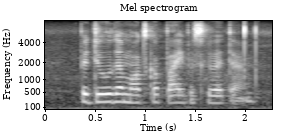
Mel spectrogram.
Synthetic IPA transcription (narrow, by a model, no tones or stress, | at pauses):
b̥ədulˠdəmɑːtskɐpɐjbəsluətə̰ŋ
